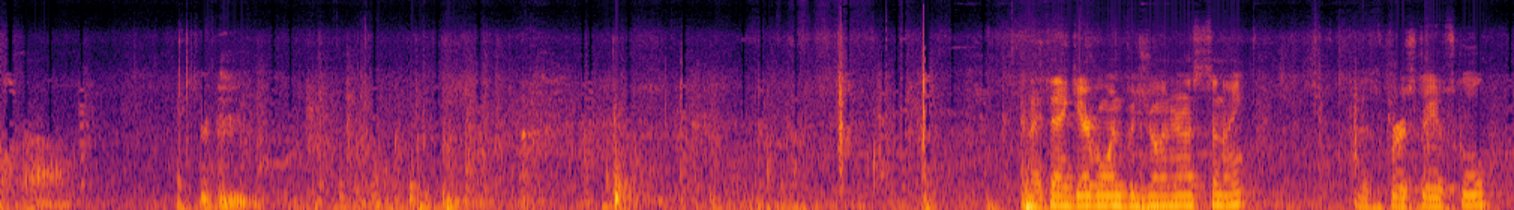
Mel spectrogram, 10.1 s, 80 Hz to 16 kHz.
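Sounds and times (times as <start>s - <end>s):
chairs shifting and scraping: 1.1s - 7.8s.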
